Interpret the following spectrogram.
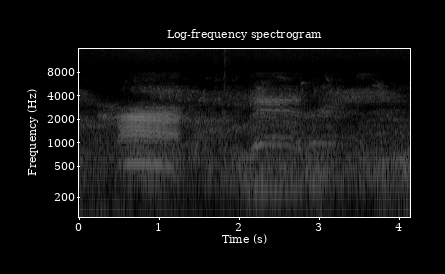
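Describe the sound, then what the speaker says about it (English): Sheep bleat outdoors on a farm, with one clear, fairly close bleat followed by a fainter second call, set against a steady low background rumble. "these sheep are lucky."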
